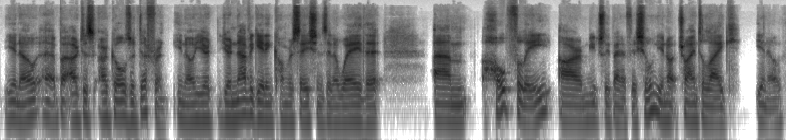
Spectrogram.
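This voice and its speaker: A man's voice: low-pitched, no room sound, clean studio sound. A man in his thirties, a filmmaker guest, talking reflectively in a podcast interview, with frequent restarts and "you know" fillers. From born in Australia, raised in several countries.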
